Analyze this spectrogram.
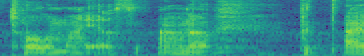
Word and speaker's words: Ptolemaios: No, the P is silent, so it's Ptolemaios.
